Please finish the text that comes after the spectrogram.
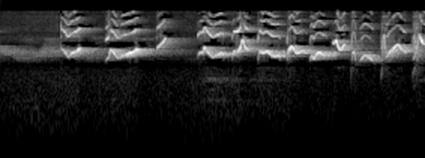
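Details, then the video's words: Ultramarine grosbeak song from Paraná: after a faint start, a quick run of sweet slurred whistles, a brief pause, then another bright warbling phrase of swooping notes. "Azulão Paraná"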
